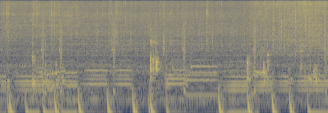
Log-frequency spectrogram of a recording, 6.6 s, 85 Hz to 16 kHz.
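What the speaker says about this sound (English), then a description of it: "Sauté for about 8 to 10 minutes or until slightly soft." Chopped onion, potato, celery and carrot sizzle in a hot pan while a utensil stirs and scrapes in a quick repeated rhythm, close up with no voices.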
